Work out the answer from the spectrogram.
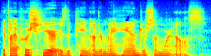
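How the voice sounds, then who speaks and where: A man's voice: mid-range voice, level tone, a little fast, gravelly, a bit bright. A middle-aged man working as a chiropractor, giving a patient short, soothing step-by-step instructions during hands-on treatment. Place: small treatment office, indoors. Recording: faint noise behind voice.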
